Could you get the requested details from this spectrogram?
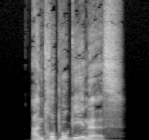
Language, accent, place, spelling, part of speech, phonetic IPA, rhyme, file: German, Germany, Berlin, anthropogenes, adjective, [ˌantʁopoˈɡeːnəs], -eːnəs, De-anthropogenes.ogg
- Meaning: strong/mixed nominative/accusative neuter singular of anthropogen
